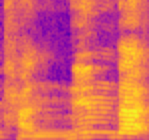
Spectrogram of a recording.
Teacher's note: 마찬가지예요. 비음이 아닌 디귿이 비음인 니은과 만나서 비음인 니은으로 바뀌었습니다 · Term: 비음화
